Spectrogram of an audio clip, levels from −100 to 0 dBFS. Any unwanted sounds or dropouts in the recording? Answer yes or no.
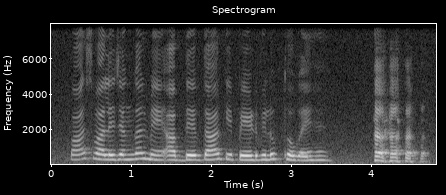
yes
